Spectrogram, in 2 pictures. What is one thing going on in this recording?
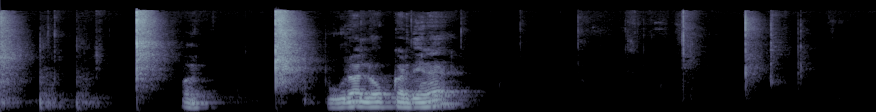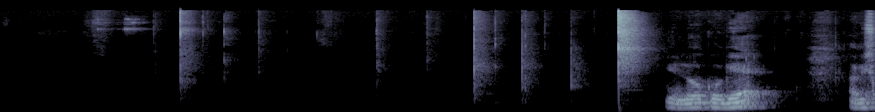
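A plastic phone case clicks and snaps as fingers press it into place.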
